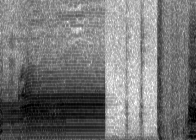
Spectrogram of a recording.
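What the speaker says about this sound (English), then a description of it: "I got a rainbow sheep farm." Sheep bleating on a rainbow sheep farm in Minecraft, one long clear video game bleat followed by a short pause and then the start of another bleat.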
